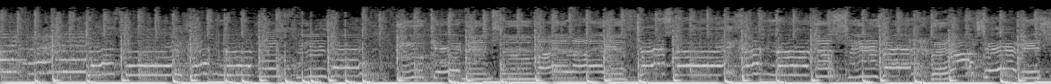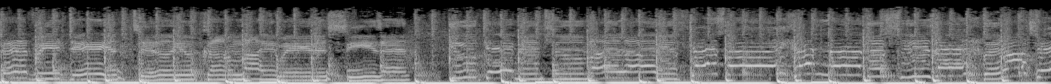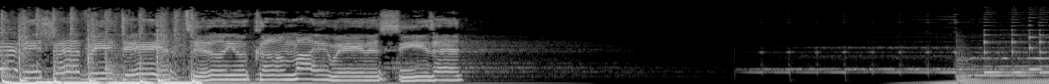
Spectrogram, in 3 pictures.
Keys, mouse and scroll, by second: 1.1 Tab, 1.8 ctrl+r, 4.2 ctrl+r, 5.6 click, 7.3 alt+click, 8.0 typing, 9.2 click, 9.4 click, 10.0-11.4 typing, 14.1 Tab, 15.5 click, 16.2 click, 16.8-17.9 drag, 18.4 Tab, 19.2 click, 20.1 drag, 21.0 click, 21.4 Tab, 21.7 Tab, 22.3 click, 23.0 Tab, 23.6 click, 23.9 Tab, 24.3 click, 24.9 click, 25.5 click, 25.7 Tab, 26.2-26.6 drag, 27.2-28.9 drag, 29.3 drag, 29.9 click, 31.2 click.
